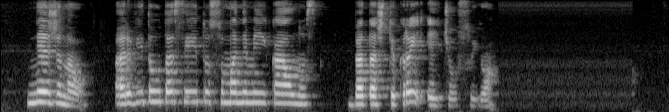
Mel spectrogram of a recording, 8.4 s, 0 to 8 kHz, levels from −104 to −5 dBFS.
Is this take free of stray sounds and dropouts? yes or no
yes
